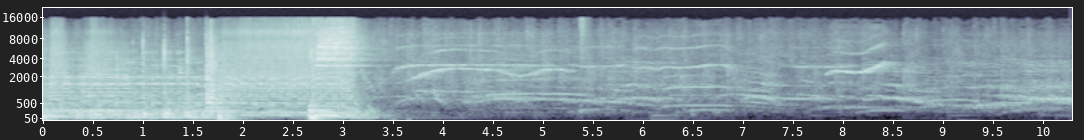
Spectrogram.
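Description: A live ska band with brass plays the last bars of a song and stops on a final hit about three seconds in. Then the audience cheers, with a few high whistles.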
